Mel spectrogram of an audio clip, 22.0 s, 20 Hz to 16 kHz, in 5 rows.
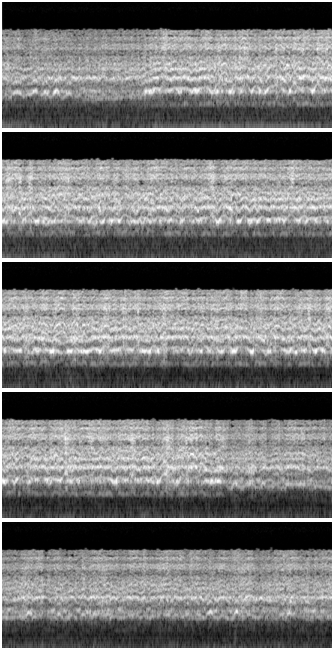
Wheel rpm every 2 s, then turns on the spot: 120, 160, 160, 160, 160, 160, 160, 160, 120, 120, 110.
none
